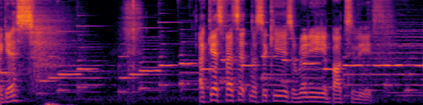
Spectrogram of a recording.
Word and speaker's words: Natsuki: Did I keep saying Natsaki? Sorry. I guess that's the Afrikaner in me. Natsuki.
